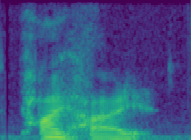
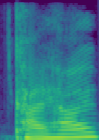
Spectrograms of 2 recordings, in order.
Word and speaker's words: Kaihoi: Is that how you pronounce his last name? – Kaihoi. – Kai High. – Mm-hmm.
